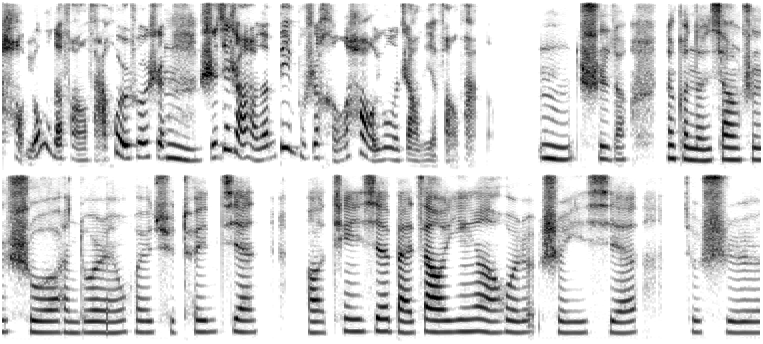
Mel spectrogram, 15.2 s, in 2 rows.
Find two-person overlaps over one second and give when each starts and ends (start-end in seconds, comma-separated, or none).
none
